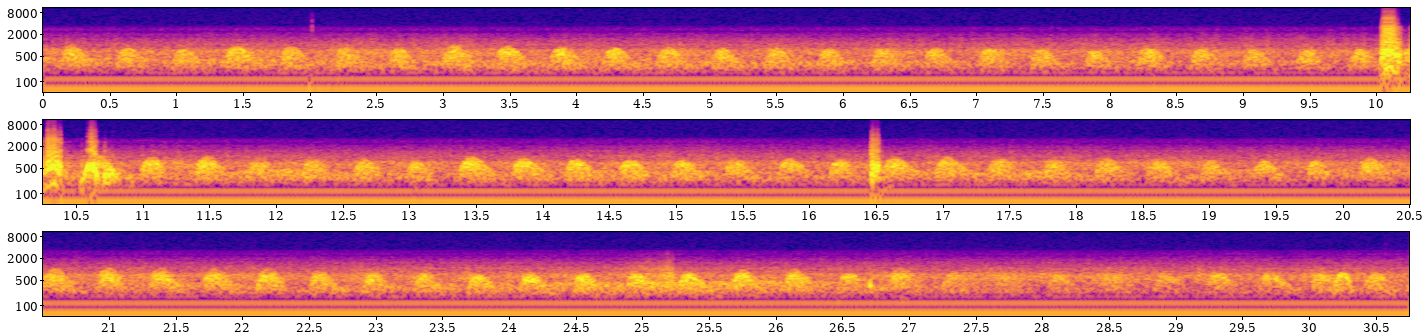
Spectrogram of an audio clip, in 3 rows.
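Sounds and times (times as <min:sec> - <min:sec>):
newborn baby heartbeat: 0:00.0 - 0:30.7.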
